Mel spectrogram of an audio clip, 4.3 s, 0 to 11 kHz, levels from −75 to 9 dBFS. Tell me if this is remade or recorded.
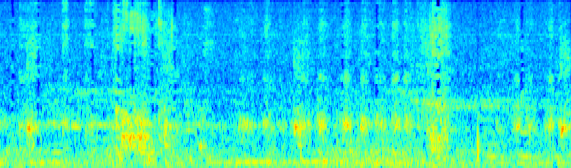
recorded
